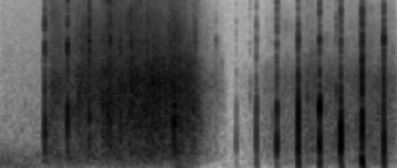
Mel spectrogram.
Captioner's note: audience applauding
